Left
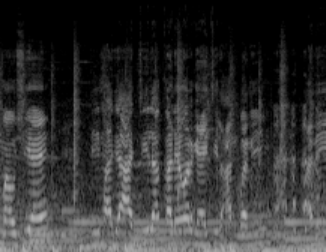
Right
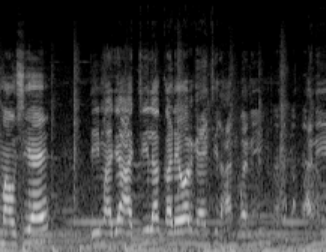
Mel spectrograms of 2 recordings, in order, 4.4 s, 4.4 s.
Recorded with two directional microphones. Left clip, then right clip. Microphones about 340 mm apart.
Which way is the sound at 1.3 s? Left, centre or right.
Right.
